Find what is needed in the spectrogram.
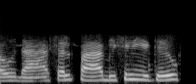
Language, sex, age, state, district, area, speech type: Kannada, female, 45-60, Karnataka, Dakshina Kannada, rural, conversation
